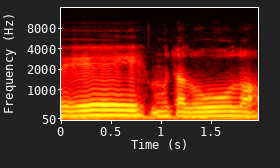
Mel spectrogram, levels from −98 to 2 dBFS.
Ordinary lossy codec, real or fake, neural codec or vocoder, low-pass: none; real; none; 14.4 kHz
